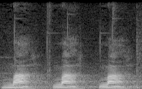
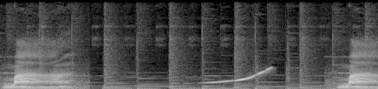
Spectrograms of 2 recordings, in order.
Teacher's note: ให้ริมฝีปากบนและล่างปิดชิดกันทำเสียงขึ้นจมูก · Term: มอม้า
